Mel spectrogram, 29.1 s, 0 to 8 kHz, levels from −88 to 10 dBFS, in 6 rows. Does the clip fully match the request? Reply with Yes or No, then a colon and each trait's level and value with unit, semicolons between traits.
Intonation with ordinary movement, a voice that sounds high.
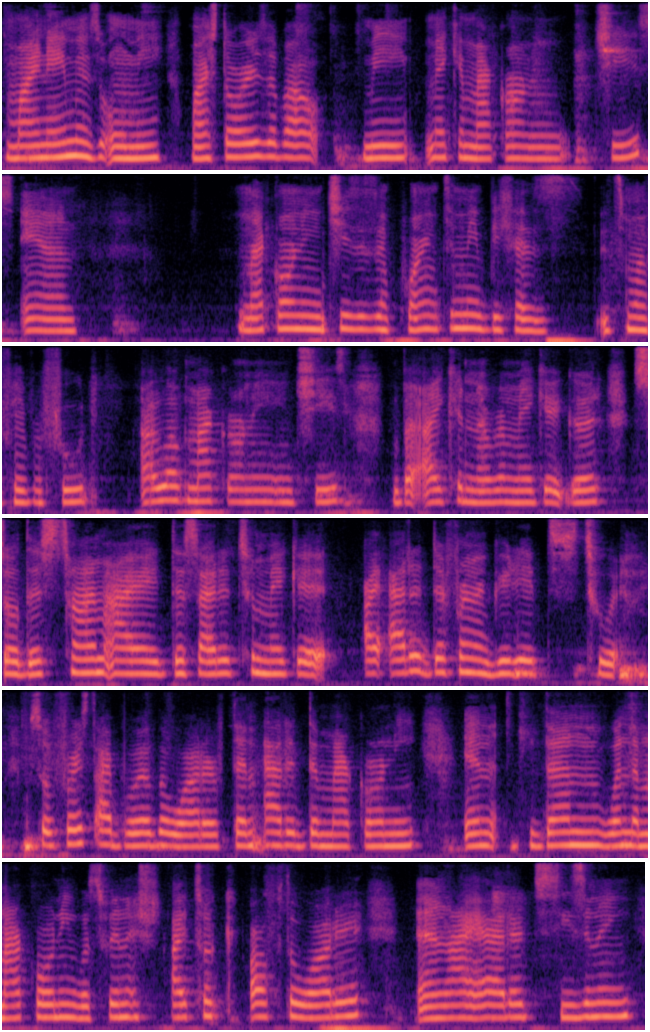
No: narrow, 1.5 semitones; high, 225 Hz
